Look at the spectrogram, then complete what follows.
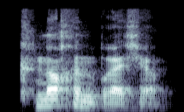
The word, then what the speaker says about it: Knochenbrecher: of Drunken Master with Jackie Chan is Die Knochenbrecher. What is it in German? Uh, Drunken Master. Die Knochenbrecher. Die Knochenbrecher. Knochenbrecher. Yes. Bone Breaker. How do you Yes. say that? Knochenbrecher.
